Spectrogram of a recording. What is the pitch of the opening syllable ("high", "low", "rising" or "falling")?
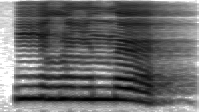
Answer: high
